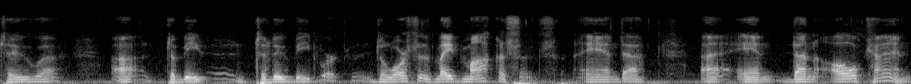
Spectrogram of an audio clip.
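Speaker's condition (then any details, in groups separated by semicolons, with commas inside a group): Parkinson's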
